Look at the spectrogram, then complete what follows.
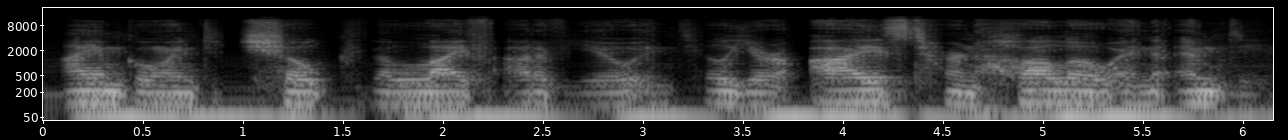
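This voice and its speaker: Man acting a slow, menacing killer AI companion. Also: lowish voice. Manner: slow, cold, taunting, deliberate. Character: menacing murderous male AI companion in a robot body. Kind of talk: dark sci-fi audio roleplay acting. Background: music.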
